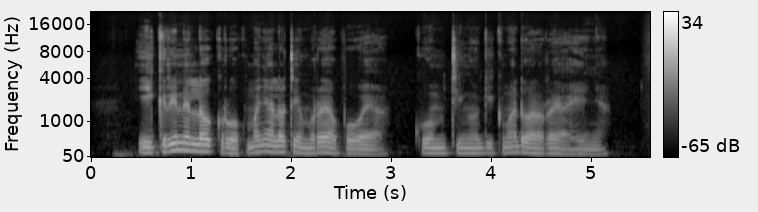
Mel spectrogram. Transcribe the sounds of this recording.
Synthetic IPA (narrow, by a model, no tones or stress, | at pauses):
ikɾinɛlɔkɾwokmaɲalɔtɪmɾɔapɔja | kwomtiŋoɡikmadwaɾɔɾɔjahɪɲa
